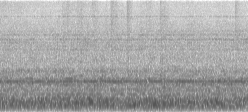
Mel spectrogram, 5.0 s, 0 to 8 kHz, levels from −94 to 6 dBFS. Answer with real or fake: fake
